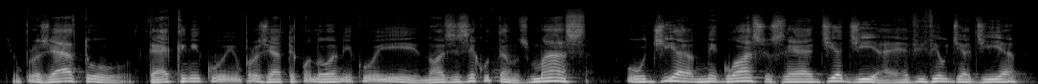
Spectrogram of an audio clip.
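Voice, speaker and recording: A man's dark, mellow voice at a very slow pace, with lively intonation and hardly any pauses. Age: 70s. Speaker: company founder; podcast guest. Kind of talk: interview. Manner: halting. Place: studio. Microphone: studio mic.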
